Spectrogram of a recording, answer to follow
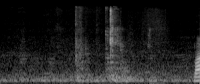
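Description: Golf clubs rattling and clinking in a golf bag as one iron is put away and another pulled out, with a sharp click about a second in.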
